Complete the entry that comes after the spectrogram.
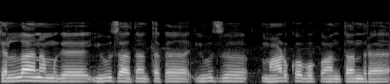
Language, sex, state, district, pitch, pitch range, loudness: Kannada, male, Karnataka, Dharwad, 145 Hz, 135-150 Hz, -19 LUFS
